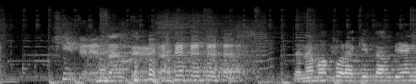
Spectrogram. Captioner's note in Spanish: Risas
